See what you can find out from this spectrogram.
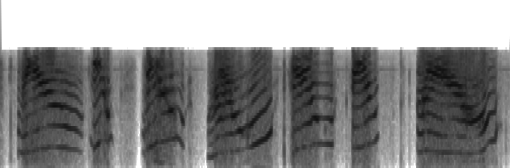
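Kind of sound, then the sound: vocal imitation, person imitating cat meowing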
